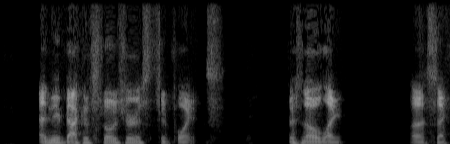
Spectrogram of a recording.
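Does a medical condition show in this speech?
Yes: cleft lip, unilateral.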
